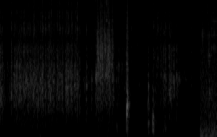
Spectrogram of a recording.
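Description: Aerosol can of final fixative being shaken by hand: a faint rattling rustle that stops about a second in, followed by a few small clicks.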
